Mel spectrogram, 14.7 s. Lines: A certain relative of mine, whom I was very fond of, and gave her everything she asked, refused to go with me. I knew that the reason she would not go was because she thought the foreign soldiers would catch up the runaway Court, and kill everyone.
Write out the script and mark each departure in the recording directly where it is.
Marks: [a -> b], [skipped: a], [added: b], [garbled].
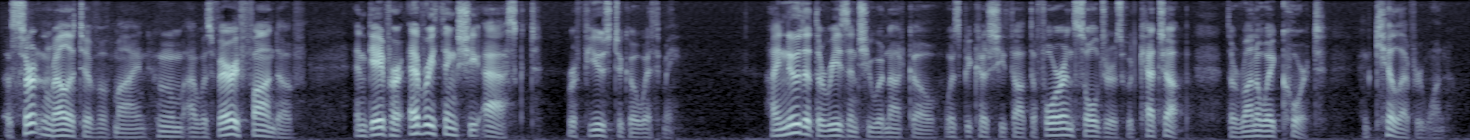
A certain relative of mine, whom I was very fond of, and gave her everything she asked, refused to go with me. I knew that the reason she would not go was because she thought the foreign soldiers would catch up the runaway Court, and kill everyone.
